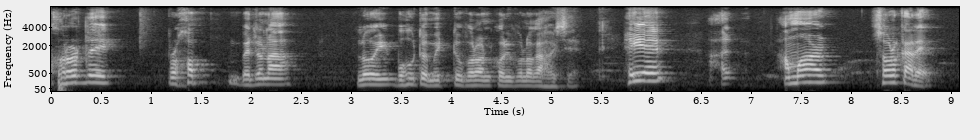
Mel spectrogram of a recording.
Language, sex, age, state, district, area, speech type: Assamese, male, 60+, Assam, Goalpara, urban, spontaneous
